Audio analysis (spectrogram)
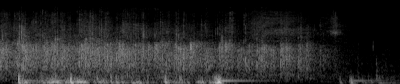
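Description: An audience applauds steadily to welcome an interview guest to the microphone, a dense crackle of many hands clapping at moderate volume, with a few stray low thumps, before the clapping thins and fades out near the end.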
